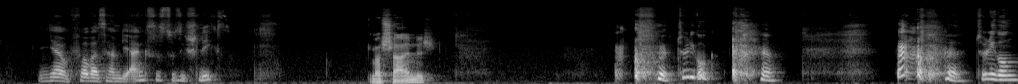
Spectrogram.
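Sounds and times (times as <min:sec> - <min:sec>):
speech: 0:00.4 - 0:02.7, 0:03.7 - 0:04.4, 0:06.1 - 0:08.2, 0:09.0 - 0:10.1
person sneezing: 0:06.2 - 0:07.7, 0:09.0 - 0:09.7.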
